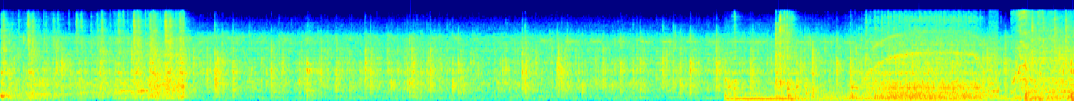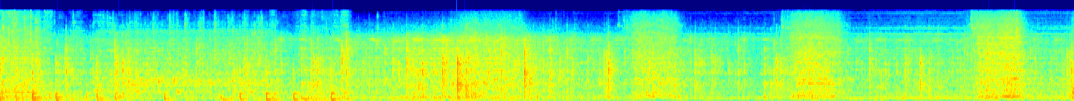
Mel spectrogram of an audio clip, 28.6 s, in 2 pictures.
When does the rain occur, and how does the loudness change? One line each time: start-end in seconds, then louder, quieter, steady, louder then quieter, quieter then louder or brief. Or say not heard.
0.0-28.6 louder then quieter.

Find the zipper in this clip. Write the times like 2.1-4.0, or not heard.
13.4-15.1.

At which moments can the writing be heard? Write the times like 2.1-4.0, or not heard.
13.2-19.0.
